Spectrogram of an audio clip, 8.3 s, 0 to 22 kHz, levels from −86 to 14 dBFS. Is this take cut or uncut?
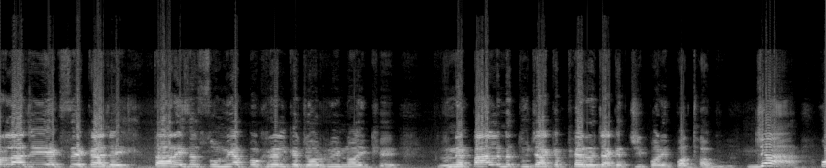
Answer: uncut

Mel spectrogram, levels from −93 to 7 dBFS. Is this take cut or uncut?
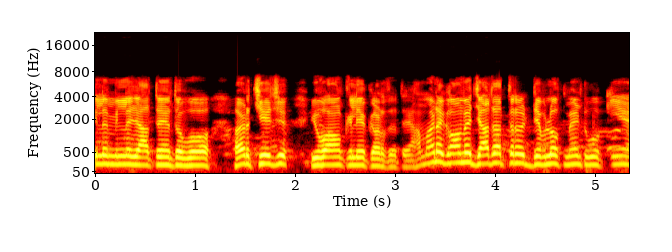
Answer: uncut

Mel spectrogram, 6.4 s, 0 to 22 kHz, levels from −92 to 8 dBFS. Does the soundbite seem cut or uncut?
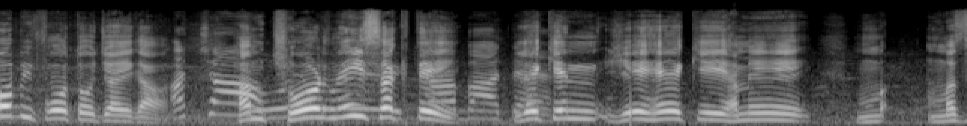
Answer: uncut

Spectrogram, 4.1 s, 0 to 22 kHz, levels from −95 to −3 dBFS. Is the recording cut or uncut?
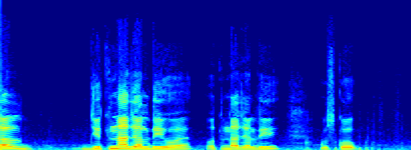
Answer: uncut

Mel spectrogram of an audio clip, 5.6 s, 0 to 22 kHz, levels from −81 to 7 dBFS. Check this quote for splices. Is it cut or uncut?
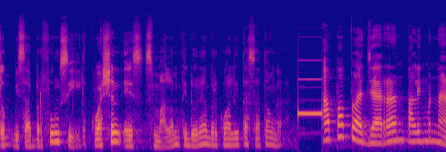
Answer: cut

